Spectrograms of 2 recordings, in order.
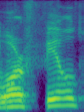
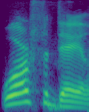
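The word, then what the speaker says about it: Wharfedale: Warfield? Yeah. No. Oh. No. Warfadale.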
